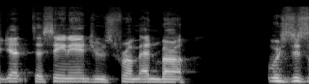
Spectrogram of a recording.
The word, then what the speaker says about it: Edinburgh: all that good stuff they're called Edinburgh it's Edinburgh you say it like that so he throws something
